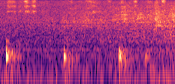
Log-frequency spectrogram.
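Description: Faint marker pen strokes on a whiteboard: a few short scratches as letters are written.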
